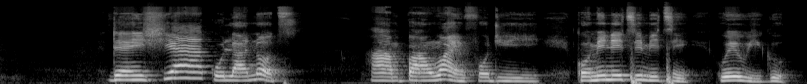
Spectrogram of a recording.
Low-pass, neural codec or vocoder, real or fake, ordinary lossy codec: 19.8 kHz; none; real; none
